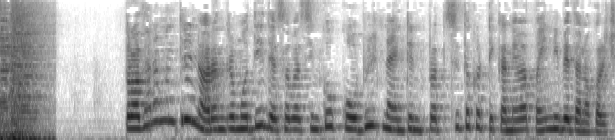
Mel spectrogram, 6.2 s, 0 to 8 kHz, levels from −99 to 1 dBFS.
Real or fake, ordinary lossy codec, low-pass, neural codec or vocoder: real; none; none; none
